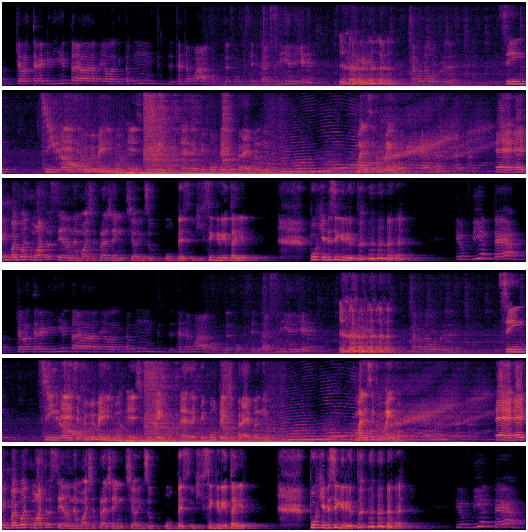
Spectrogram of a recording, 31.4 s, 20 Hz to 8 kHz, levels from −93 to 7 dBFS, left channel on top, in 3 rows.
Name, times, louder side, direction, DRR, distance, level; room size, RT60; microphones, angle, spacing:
voice 1, 0.3-6.3 6.9-7.7 8.2-9.1 11.1-12.3 14.0-14.2 17.9-19.9 30.0-31.3, left 2 dB, 80° left, 3 dB, 1.0 m, -45 dB
sound 1, 4.0-15.0, left 1 dB, 60° left, 1.4 m, -45 dB
voice 2, 6.7-7.9 10.0-10.5 11.3-15.9 17.5-18.5 20.3-25.9 26.5-29.0, right 5 dB, 30° right, 10 dB, 0.3 m, -32 dB
sound 2, 11.2-21.1, equal, 10° left, 1.3 m, -35 dB
7.6 x 4.6 x 3.0 m, 1.3 s
head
